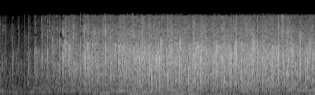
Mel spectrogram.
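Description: A crowd bursts into applause after a campaign speech for a city election, the clapping swelling within a second into a dense, sustained roar of hands that holds steady.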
